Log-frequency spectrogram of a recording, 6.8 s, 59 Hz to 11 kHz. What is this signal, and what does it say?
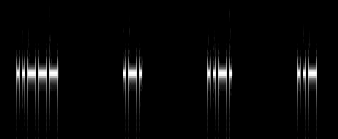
Morse code, heard as a keyed tone, about 22 wpm, spaced as for 6 wpm, 700 Hz. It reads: 2RFU
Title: USA Call Signs - 8x Character Spacing - 22wpm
